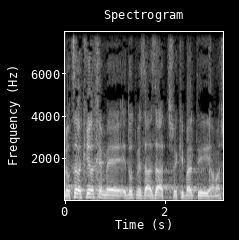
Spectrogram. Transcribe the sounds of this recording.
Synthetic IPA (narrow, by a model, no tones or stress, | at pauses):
niʁo̞t͡seleːkʁilaχe̞mḛd̪ut̪mezaːzat̪ʃekibalt̪imamaʃ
